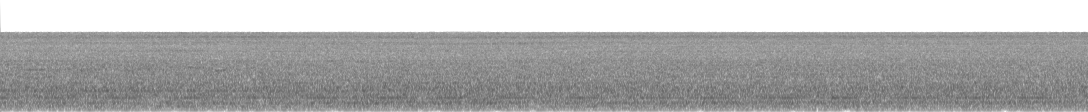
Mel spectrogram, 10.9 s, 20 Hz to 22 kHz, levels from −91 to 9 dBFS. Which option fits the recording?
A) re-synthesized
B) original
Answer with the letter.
B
